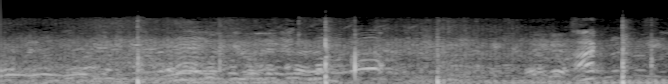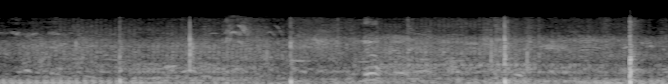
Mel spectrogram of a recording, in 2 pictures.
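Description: Hands strike a volleyball with sharp slaps outdoors.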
